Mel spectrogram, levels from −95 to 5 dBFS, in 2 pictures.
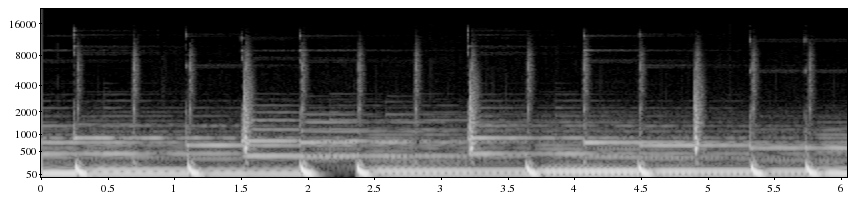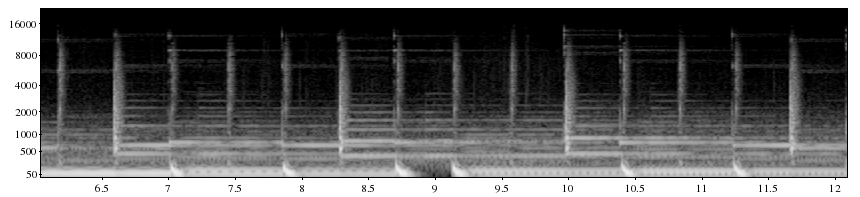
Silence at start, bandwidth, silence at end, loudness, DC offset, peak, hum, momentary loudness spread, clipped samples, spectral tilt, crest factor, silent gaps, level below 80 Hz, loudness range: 0 s; 8.6 kHz; 0 s; -17 LUFS; under 0.1%; 0 dBFS; none; 6 LU; under 0.1%; -7.5 dB/octave; 14 dB; none; -16 dBFS; 2 LU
